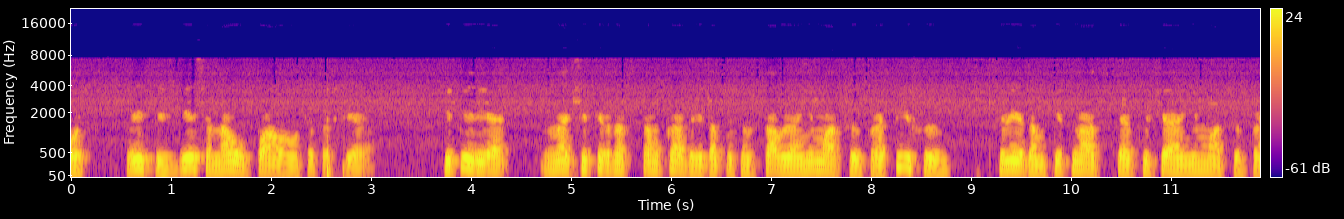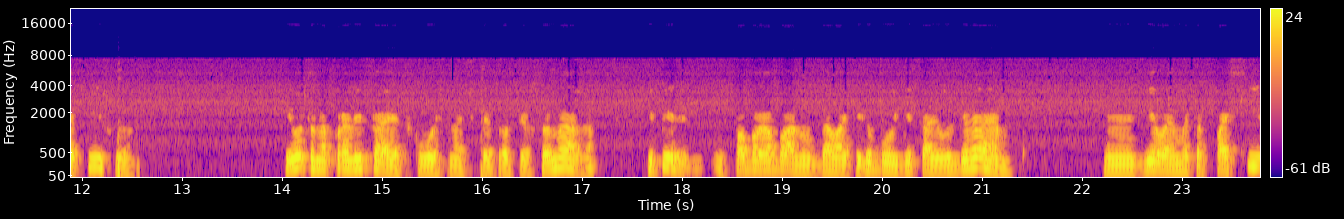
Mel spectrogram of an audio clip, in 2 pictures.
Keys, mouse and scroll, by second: 2.5 space, 4.9 click, 6.1 click, 7.2 click, 9.0 click, 10.4 click, 11.3 click, 12.2 space, 15.9 space, 16.8 click, 19.9 click, 22.9 click.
